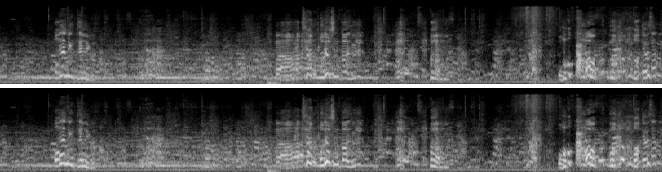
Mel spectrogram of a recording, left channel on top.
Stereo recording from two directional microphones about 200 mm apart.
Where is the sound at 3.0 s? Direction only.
15° right (ahead or behind).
